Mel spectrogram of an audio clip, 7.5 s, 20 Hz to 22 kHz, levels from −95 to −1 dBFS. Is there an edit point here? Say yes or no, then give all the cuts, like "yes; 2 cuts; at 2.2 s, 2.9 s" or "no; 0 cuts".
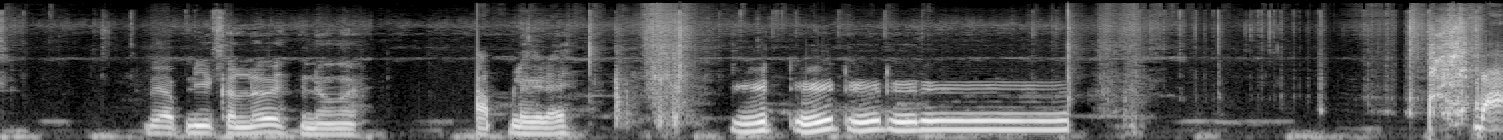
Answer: yes; 1 cut; at 2.4 s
